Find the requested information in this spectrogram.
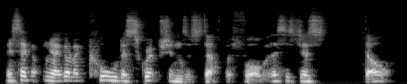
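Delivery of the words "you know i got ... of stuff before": normal talking voice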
